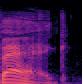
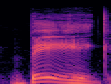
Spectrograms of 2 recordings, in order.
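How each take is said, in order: First: The word is said in a general accent. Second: The word is said in a Minnesota accent. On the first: This is how people elsewhere say it. "instead of bag" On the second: This is how people in Minnesota say it. "in Minnesota when people say bag"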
